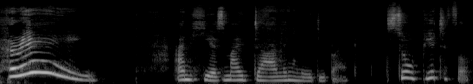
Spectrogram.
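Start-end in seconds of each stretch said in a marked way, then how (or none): 0.1-1.0 high, loud cheering hooray; crowd cheer. A narrator's reading. A dozen people cheering the visitors, high and loud. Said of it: "about a dozen people cried".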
